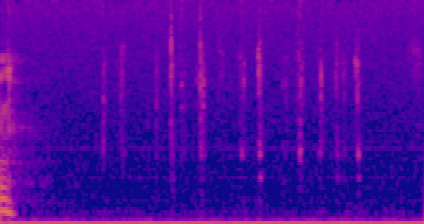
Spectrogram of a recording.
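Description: Computer keyboard being typed on: a quick run of about a dozen separate keystrokes, starting about a second in, as a password is entered.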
